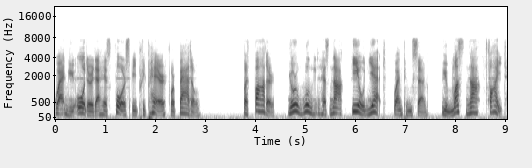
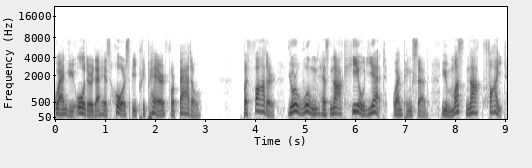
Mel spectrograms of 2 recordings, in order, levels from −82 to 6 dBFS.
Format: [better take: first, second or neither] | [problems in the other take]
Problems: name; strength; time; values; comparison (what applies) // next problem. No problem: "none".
second | noise reduction (neural diffusion model UNIVERSE++)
